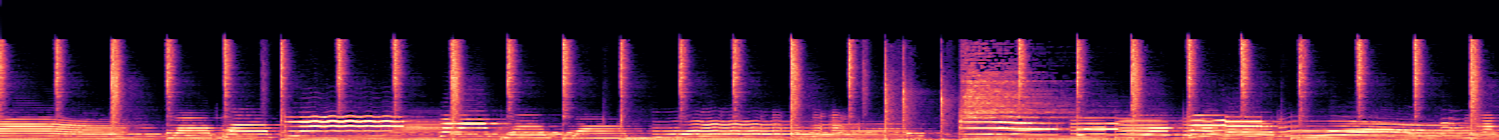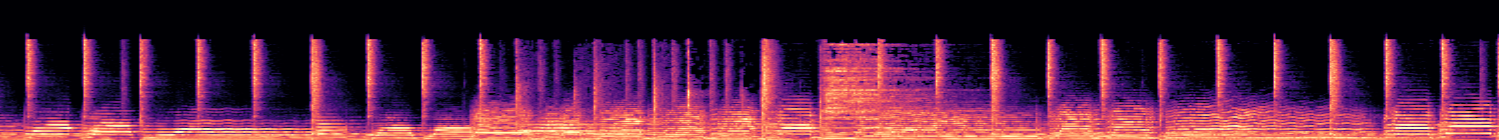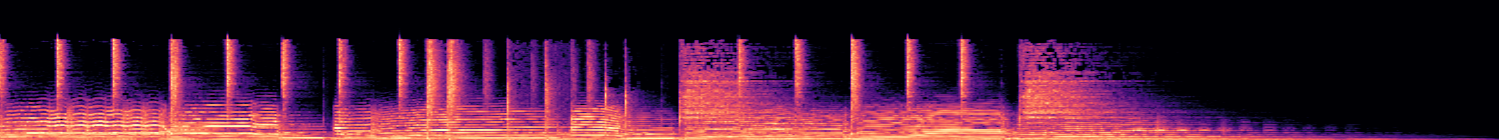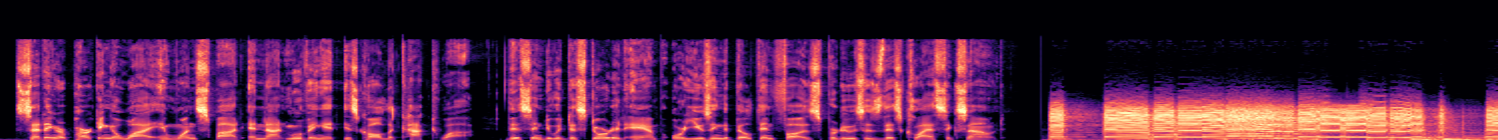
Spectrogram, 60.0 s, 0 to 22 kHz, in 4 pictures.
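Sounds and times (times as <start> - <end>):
distorted wah electric guitar: 0.0 - 45.5, 55.4 - 59.9
bass line: 0.0 - 46.2, 55.4 - 59.9
drum beat: 8.0 - 11.6, 19.6 - 25.2, 33.3 - 37.1.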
